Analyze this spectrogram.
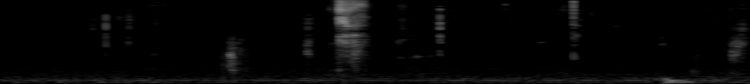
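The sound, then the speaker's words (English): Faint, sparse wet mouth sounds from licking a wound on someone's neck: a few soft smacks and clicks separated by near silence, with a low hum underneath. “Hang on, I need to lick the wound on your neck. It'll close up the holes.”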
